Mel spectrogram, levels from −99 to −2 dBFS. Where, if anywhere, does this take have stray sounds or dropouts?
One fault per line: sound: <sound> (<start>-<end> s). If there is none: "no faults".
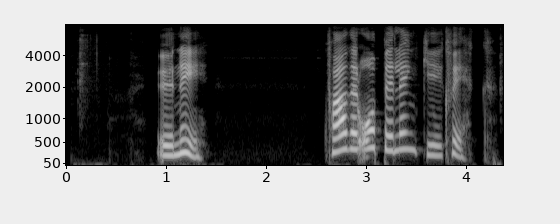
no faults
